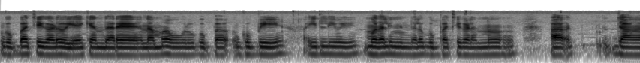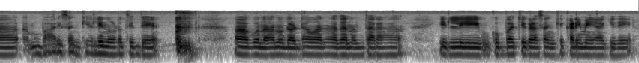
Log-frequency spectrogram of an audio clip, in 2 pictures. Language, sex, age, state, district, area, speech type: Kannada, male, 18-30, Karnataka, Tumkur, rural, spontaneous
